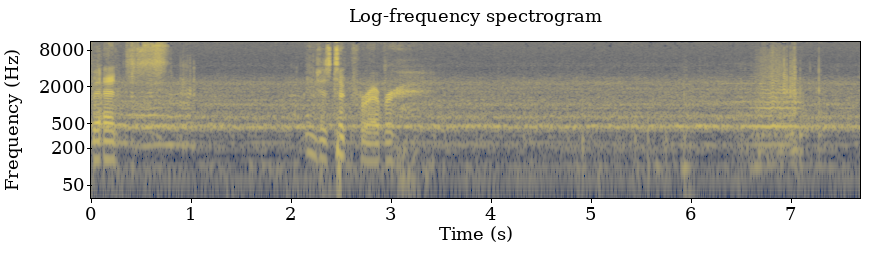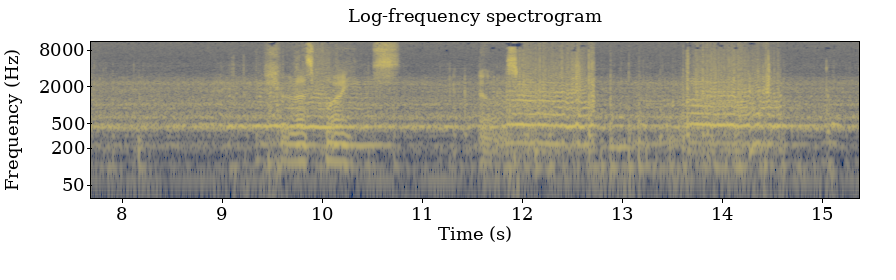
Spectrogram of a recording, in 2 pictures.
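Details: Honey bee colony buzzing during a hive check at an apiary called The Mountain, hives full of honey, with brood of all stages and the queen seen; a steady low droning hum runs throughout, with brief human voices and handling noises over it.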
